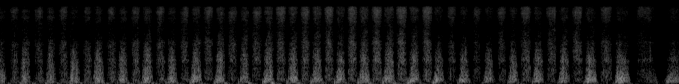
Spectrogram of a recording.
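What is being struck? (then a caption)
Cork lid. Fingertips and nails rub and scratch the face of a round, palm-sized, solid cork lid held close to the mic. About 35 quick strokes come at a steady rhythm of roughly four per second, each a dry, bassy brush with a bright scratchy edge. The strokes end in a brief dip to near silence and one last scrape.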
